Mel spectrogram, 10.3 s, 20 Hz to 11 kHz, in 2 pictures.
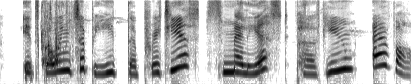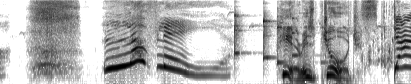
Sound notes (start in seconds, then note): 5.5 sniffs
